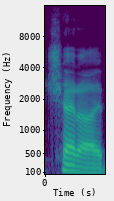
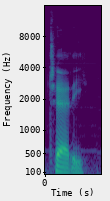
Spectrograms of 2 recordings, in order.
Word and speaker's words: Chatty: so not chatty yeah no chatty with an i I guess it could be pronounced chedi but it's not it's it's chatty um moving on to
